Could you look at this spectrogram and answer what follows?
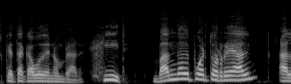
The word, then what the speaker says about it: HIIT: Se escribe H-I-I-T, Hit.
